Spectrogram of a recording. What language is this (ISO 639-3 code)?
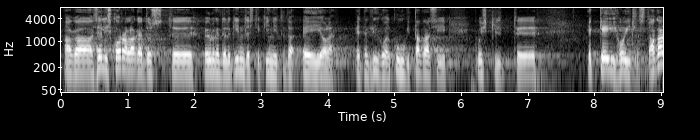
est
